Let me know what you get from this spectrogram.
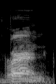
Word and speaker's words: Byrne: Byrne, I think it is. B-Y-R-N-E.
